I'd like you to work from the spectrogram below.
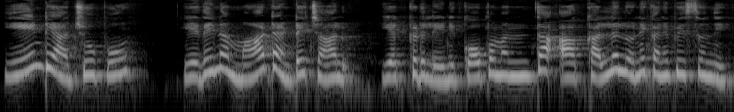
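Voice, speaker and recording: A woman narrating a romantic story in a calm, even storytelling manner. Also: sits high, normal speed. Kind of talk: scripted narration.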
